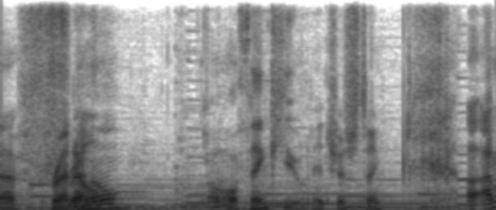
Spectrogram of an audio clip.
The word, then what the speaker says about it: Fresnel: Oh, the S is silent? Is it Fresnel?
